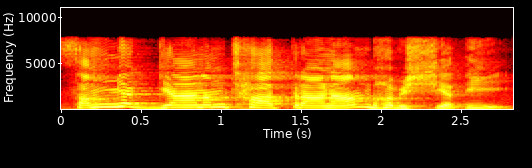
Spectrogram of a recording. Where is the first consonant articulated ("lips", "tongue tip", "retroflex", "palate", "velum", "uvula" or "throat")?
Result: tongue tip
